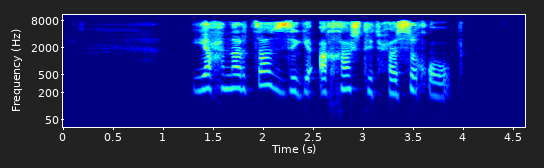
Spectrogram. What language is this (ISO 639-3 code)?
abk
